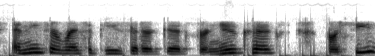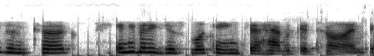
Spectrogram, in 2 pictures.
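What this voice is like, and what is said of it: Slight Southern American accent. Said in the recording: “Do I detect a Southern accent? ... It's a slight Southern.”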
